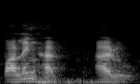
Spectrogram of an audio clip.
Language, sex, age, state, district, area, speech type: Assamese, male, 45-60, Assam, Nagaon, rural, spontaneous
